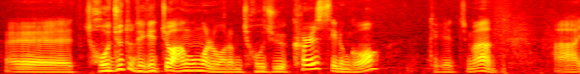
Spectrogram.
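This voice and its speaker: A man's voice: medium pitch, darkish tone. A man teaching an exam-prep vocabulary lecture who keeps asking his students questions and repeats each key word.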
